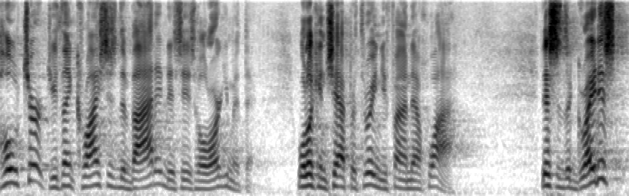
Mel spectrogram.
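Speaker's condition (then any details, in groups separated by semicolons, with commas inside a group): No condition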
